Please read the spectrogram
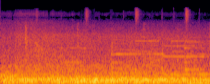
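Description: Road and engine noise inside a moving police car's cabin, a steady low rumble. Background music fades in over it in the second half.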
